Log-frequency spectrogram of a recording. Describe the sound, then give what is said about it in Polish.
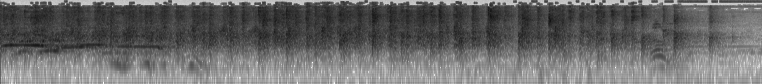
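Audience applause at a blues concert event, a dense, steady patter of many hands clapping that carries on for several seconds before thinning out and dying away at the end. “Brawa dla autora”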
